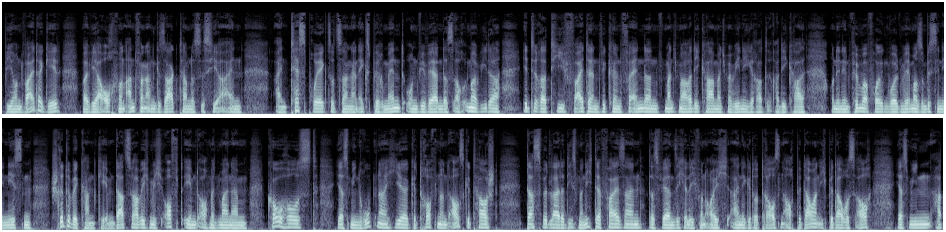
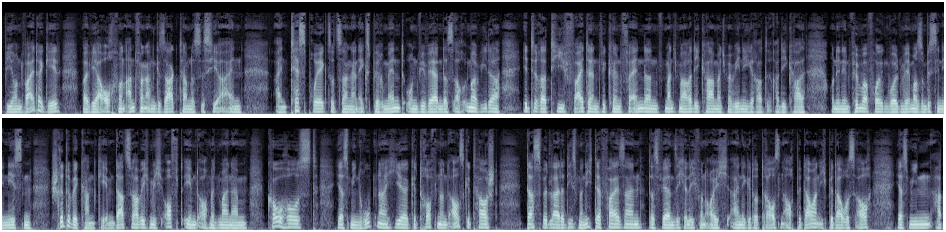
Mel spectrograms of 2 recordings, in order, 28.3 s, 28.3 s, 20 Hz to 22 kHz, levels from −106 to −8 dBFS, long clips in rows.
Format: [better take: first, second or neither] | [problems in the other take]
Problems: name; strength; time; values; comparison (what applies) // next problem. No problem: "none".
second | muffled; slightly; fading above 2 kHz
